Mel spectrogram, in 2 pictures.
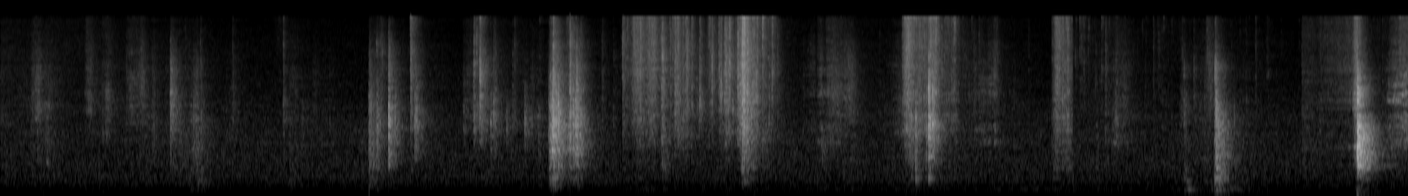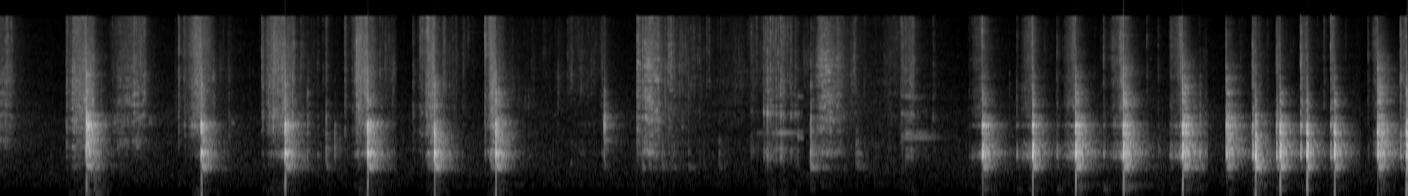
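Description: Kitchen knife cutting on a wooden cutting board: scattered knocks and clatter of kitchenware being handled, then single cuts through an onion from about halfway, turning into quick even strokes, about three or four a second, as garlic cloves are sliced near the end.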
